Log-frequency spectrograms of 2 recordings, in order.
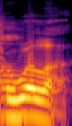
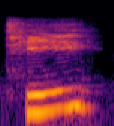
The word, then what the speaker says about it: Tooele: It's spelled Tooele. Tooele.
